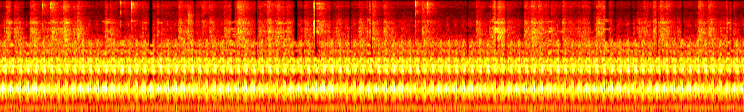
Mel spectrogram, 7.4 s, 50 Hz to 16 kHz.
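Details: MRI scan: loud, steady, rapid electronic buzzing pulses at about 150 a minute; normal MRI scanner running noise.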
